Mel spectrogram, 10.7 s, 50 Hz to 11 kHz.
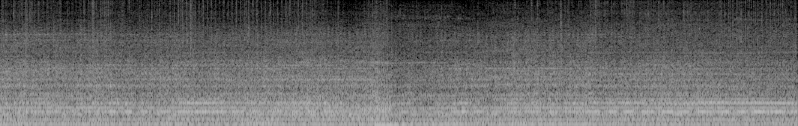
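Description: John Deere 1025R subcompact tractor's three-cylinder diesel engine running steadily under load, driving a Dirt Dog RC104 rotary cutter (brush hog) through tall grass, with a brief change in tone about five seconds in.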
